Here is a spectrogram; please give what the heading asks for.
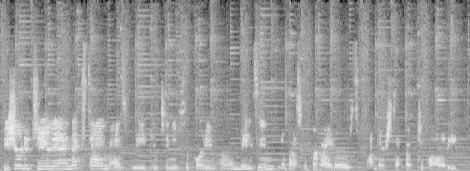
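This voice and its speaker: A woman's voice: mid-range voice, expressive, quick pace, faint music behind, low-quality recording. A woman hosting a podcast interview, upbeat and enthusiastic, laughing often as she chats. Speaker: podcast host.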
